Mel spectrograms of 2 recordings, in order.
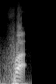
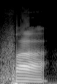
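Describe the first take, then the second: First: The f sound is cut off abruptly. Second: The f sound flows with continuous breath. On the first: The speaker calls it wrong. "Tidak boleh fa" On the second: The speaker calls it right. "tapi fa"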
